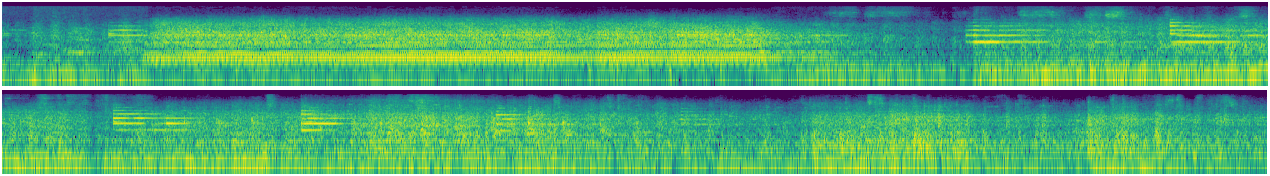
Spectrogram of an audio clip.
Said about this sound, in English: The train followed by plane.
